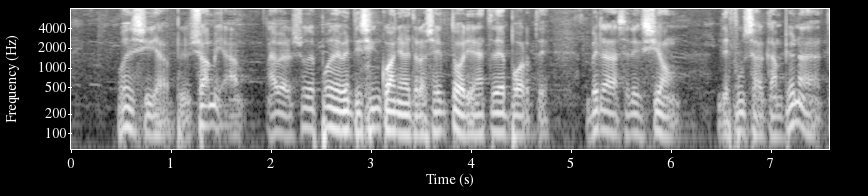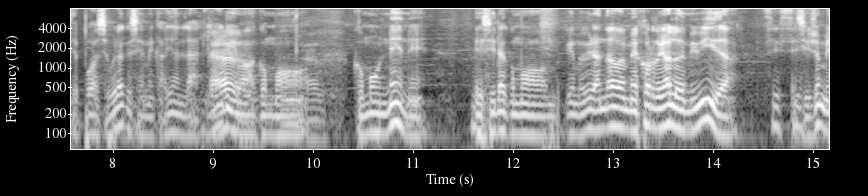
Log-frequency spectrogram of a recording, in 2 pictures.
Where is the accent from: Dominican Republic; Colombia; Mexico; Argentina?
Argentina; nosotros como argentinos pretendemos que nuestra selección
